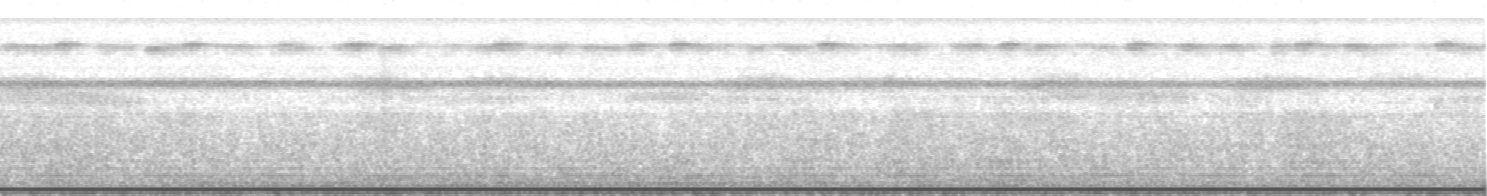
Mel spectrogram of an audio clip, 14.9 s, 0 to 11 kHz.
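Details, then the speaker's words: 52-inch Harbor Breeze Lakeside II ceiling fan before restoring, bad capacitor: works only on low speed on all three settings, reverse switch fitted wrong. Loud steady low hum with faint high ticking. "it only has one speed low only and it has a back capacitor"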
